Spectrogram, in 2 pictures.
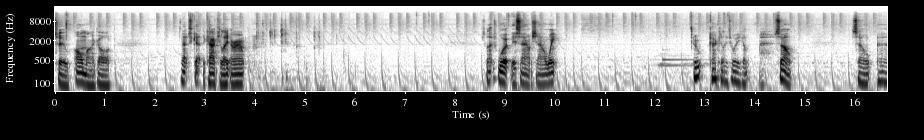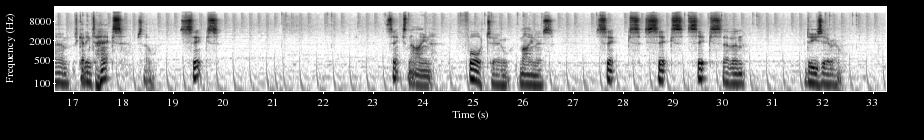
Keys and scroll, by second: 4.2-5.4 typing, 5.6 Return.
